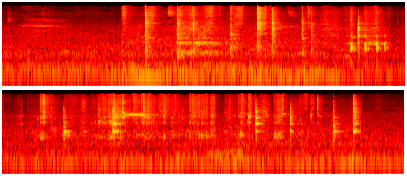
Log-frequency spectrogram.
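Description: Steel mixer-grinder jar and bowl clattering: ground powder knocked out of the jar into a steel bowl, then dry-roasted red chillies scraped from a pan into the empty steel jar with a spatula. A run of light metallic clinks, knocks and scrapes, some ringing briefly.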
